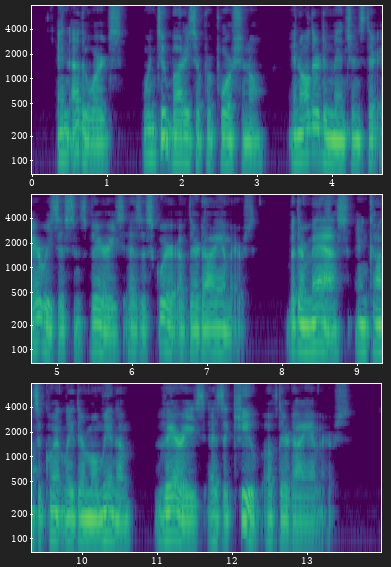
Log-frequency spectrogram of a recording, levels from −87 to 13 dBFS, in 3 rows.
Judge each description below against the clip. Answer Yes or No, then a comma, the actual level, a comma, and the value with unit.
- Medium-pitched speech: No, very low, 95 Hz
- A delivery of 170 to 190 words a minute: No, average, 155 wpm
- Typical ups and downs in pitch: No, wide, 5.8 semitones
